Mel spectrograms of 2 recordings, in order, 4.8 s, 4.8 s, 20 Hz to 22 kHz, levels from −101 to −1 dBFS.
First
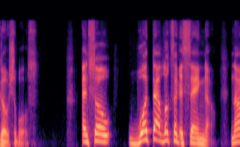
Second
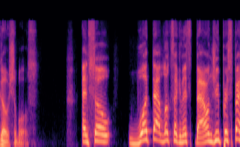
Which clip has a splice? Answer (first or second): first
